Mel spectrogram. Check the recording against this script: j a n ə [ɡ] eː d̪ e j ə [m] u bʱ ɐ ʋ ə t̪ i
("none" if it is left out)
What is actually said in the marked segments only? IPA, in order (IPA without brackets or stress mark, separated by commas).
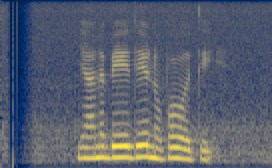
b, n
